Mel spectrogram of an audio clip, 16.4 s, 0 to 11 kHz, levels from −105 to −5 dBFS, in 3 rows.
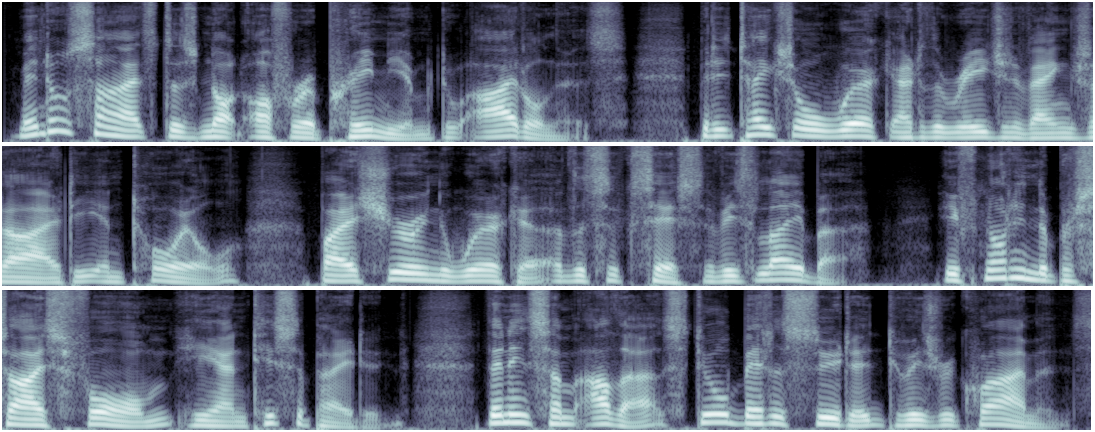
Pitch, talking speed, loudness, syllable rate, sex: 130 Hz, 185 wpm, -19 LUFS, 5.3 syllables/s, male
